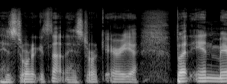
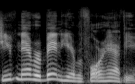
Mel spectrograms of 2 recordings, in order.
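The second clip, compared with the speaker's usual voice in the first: not-very-good, put-on Southern accent; 6 semitones higher than usual. Quoting a woman giving directions to a big chicken, in a not-very-good Southern accent. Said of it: "I don't have a very good Southern accent".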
